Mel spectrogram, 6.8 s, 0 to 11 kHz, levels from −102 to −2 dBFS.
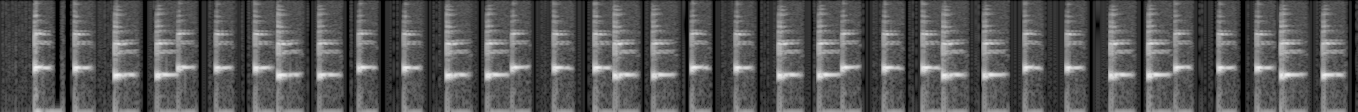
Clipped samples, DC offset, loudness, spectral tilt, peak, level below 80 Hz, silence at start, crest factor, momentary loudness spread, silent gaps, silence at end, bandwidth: under 0.1%; 0.3%; -19 LUFS; 2 dB/octave; -6 dBFS; -56 dBFS; 0.15 s; 14 dB; 3 LU; 6.19-6.23 s; 0.05 s; 11 kHz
